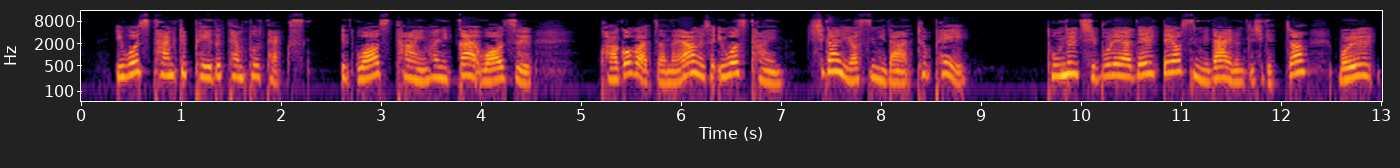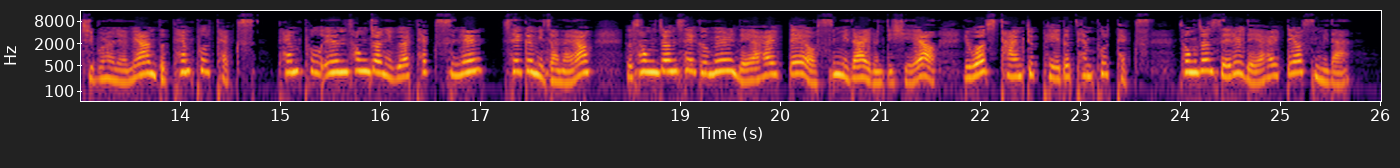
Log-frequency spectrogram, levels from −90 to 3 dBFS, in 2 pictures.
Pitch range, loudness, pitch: 215-320 Hz, -19 LUFS, 265 Hz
